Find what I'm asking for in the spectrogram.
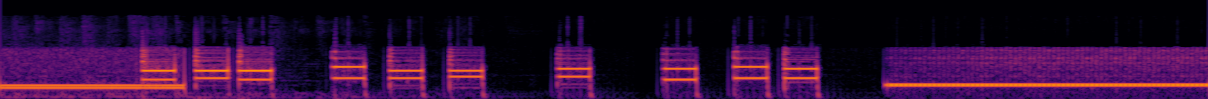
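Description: A steady telephone dial tone gives way to about ten quick touch-tone beeps dialed in an uneven rhythm as a call is placed to a dry cleaners in Brooklyn, then a continuous steady tone resumes and holds to the end. No voices.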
